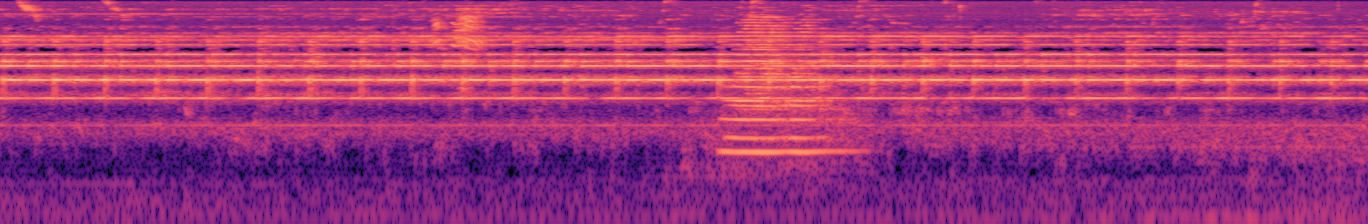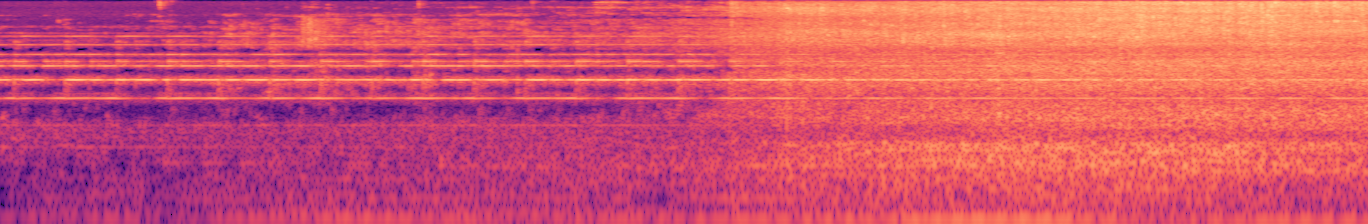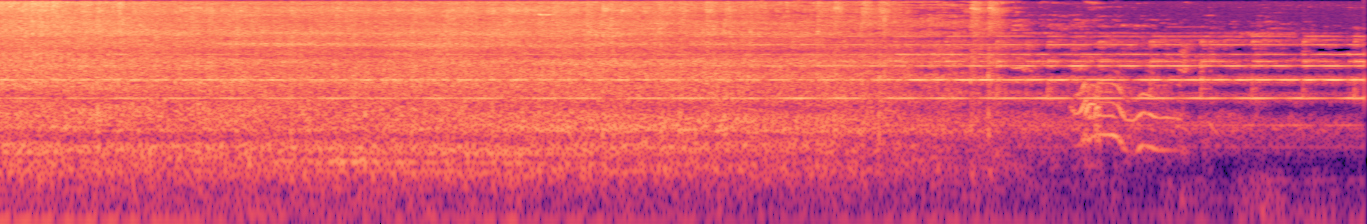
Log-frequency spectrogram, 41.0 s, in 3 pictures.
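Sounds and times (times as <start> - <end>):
train wheels rumbling: 5.2 - 41.0
crossing alarm tones: 6.6 - 9.8, 10.6 - 41.0
diesel engines humming: 17.1 - 37.8.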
